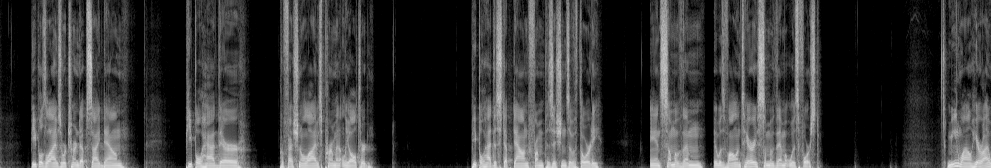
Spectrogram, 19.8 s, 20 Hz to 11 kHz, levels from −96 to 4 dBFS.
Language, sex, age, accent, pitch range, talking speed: English, male, 40-59, American, 100-125 Hz, 115 wpm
